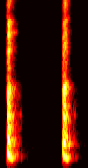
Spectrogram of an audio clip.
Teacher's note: Notice how the airflow is stopping. That's why it's called a stopper.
